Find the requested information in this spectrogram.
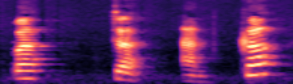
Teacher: when p, t, and k come in the beginning of a word in the onset position, the first speech sound of an onset position, you can actually hear this extra puff of air, which is what we call as aspiration.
